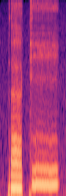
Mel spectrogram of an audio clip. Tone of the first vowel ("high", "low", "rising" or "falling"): low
